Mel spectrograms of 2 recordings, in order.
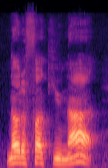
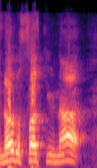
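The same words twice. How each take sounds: First: Said in the usual way. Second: Higher, louder tough refusal. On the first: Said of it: "I'm the trade". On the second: Retold or imitated. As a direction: bark it back, macho and loud. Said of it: "feeling like the trade".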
